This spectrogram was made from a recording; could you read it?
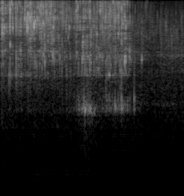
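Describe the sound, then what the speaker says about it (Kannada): Water splashes and trickles briefly into a pan while cooking a simple diet meal, a short close liquid pour that swells and then fades within about two seconds. "ಇದಕ್ಕೆ ಸ್ವಲ್ಪ ನೀರನ್ನ ಹಾಕ್ಕೋಬೇಕು."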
